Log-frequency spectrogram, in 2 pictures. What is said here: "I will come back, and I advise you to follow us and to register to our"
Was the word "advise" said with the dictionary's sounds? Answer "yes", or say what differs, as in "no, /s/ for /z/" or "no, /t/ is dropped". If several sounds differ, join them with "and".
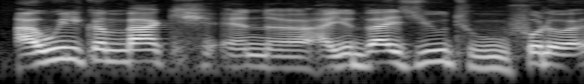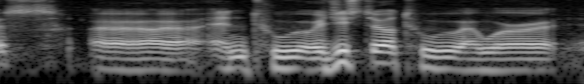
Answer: yes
